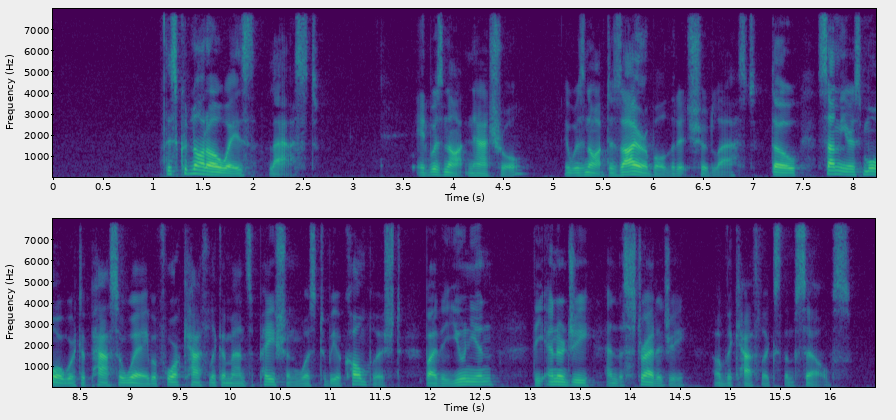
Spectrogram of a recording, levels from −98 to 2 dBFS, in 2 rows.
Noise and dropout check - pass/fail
pass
